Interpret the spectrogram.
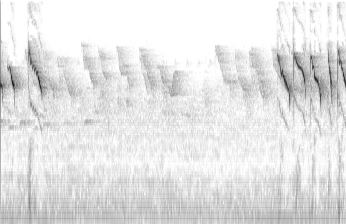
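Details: Oriental white-eye song for coaxing a bird into sustained singing: a few sharp high chirps, a faint thin warbling stretch, then a renewed burst of quick descending notes.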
